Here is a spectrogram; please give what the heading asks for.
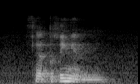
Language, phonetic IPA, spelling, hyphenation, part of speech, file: German, [fɛɐ̯ˈbʁɪŋən], verbringen, ver‧brin‧gen, verb, De-verbringen.ogg
- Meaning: 1. to spend, to pass (a period of time) 2. to move (completely), to take, to transport 3. to bring about, to make reality and somehow complete, to fullbring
